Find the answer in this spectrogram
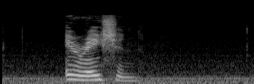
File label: "aeration", glossary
